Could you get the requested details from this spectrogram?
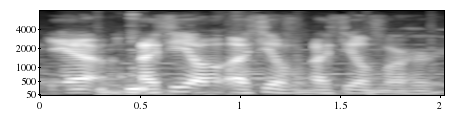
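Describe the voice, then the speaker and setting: A man talks as a tabletop game player in halting, gentle phrases. His pitch is average, with clear music behind the casual chat.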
